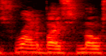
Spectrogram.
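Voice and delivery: plain reading voice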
